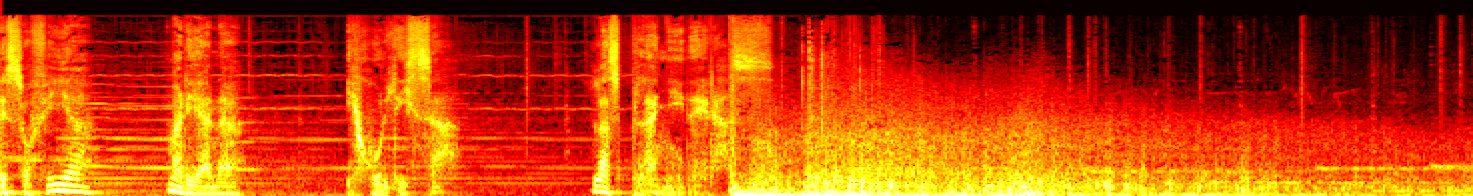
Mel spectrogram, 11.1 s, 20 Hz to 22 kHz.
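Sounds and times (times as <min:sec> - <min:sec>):
speech: 0:00.0 - 0:01.9, 0:02.7 - 0:03.5, 0:04.4 - 0:06.5
deep rolling peal of thunder: 0:05.5 - 0:11.0.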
